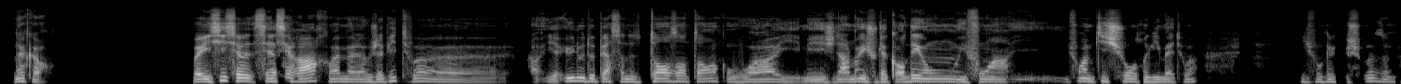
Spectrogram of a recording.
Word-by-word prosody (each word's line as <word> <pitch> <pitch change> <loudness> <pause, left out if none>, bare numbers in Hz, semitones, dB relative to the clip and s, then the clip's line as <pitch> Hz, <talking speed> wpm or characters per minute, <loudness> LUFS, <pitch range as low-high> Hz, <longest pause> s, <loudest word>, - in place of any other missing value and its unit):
D'accord. - - -2 1.5
Ouais, 120 +1 +6
ici, 180 +8 +6
c'est, 165 - +6
heu, 145 -1 +3
c'est 135 - +3
assez 140 +4 +5
rare 140 +3 +4
quand 130 - -6
même 130 0 -3
là 115 -1 -4
où 115 - -6
j'habite, 120 +9 -3
tu - - -6
vois, 140 +2 -4
heu, 105 -4 -8 0.3
alors - - -11
il - - -8
y 105 - -4
a - - -9
1 150 +2 +1
ou 155 - +2
2 140 -1 -1
personnes 130 +1 -1
de 120 - -5
temps 140 +4 0
en 135 -1 -1
temps 135 +4 -4
qu'on 115 -3 -10
voit, 110 +3 -2
i 100 -3 -9
mais 105 +1 -3
généralement, 115 +5 0
ils 140 - +2
jouent 100 -2 +2
de 120 - -1
l'accordéon, 130 +2 0
ils 115 - -3
font 120 +1 -2
un 110 -1 -4
ils 120 0 -15 0.3
ils 120 - -15
font 145 - -4
un 145 - +1
«petit 140 - 0
show», 135 +2 +7
entre 115 -3 -6
guillemets, 110 -1 -4
tu - - -11
vois? 120 +3 -11 1.0
Ils 110 - -11
font 125 - -10
quelque 120 0 -9
chose. 140 -3 -5
120 Hz, 230 wpm, -23 LUFS, 110-135 Hz, 1.5 s, show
